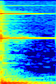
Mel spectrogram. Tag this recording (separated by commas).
Percussion, Marimba, Mallet percussion, Musical instrument, Music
